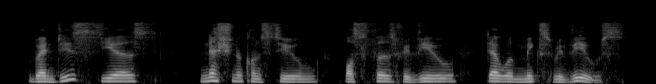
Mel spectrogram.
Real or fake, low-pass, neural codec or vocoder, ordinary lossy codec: fake; 7.2 kHz; codec, 16 kHz, 4.8 kbps, FACodec; MP3, 32 kbps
